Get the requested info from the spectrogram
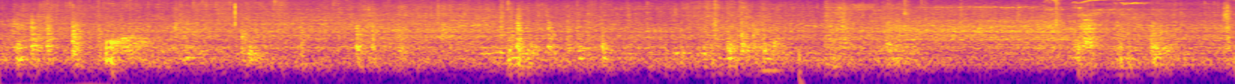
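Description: Masala frying in a clay pot, a steady sizzle as raw chicken pieces are laid into it, with a few light knocks.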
